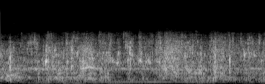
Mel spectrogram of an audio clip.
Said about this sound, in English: Better splash some water on my face.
